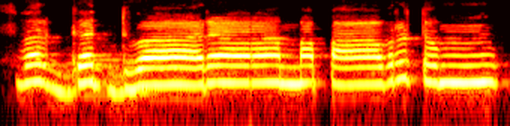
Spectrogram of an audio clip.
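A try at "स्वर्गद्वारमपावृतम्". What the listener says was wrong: ద్వారా దీర్ఘం తీస్తున్నారు, అక్కడ దీర్ఘం తీయకుండా చెప్పండి. ద్వారా స్వర్గద్వార.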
